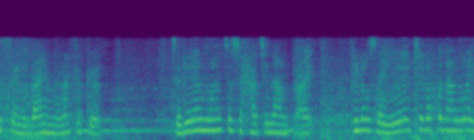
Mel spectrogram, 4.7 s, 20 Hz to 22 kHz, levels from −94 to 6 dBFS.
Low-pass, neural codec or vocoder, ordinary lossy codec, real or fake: 7.2 kHz; codec, 16 kHz, 1.1 kbps, Voila-Tokenizer; none; fake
